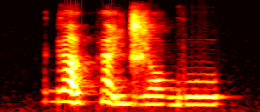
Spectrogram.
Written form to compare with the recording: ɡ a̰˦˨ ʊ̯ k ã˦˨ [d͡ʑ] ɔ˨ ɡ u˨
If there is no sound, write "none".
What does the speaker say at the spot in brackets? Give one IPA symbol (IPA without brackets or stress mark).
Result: d͡ʑ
